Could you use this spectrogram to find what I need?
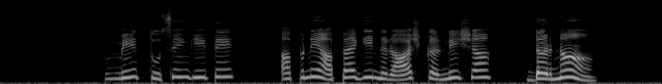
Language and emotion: Dogri, fearful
